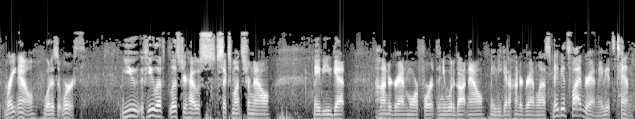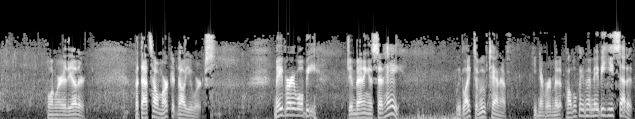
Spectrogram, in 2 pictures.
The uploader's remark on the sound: I figured one last podcast from the lake might be fun, so I started recording.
